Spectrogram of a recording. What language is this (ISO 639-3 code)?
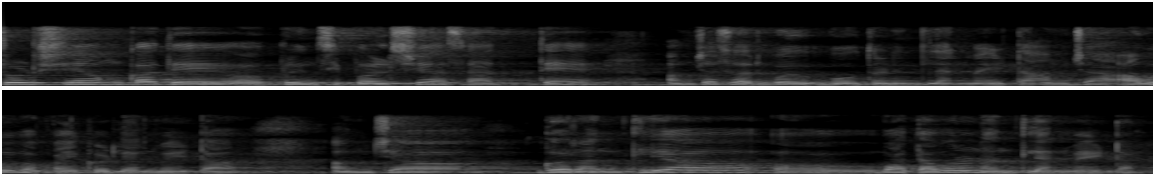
kok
